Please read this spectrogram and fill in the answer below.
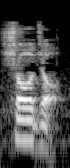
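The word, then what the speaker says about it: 少女: by that name PR correct pronunciation would be to draw out that first o to distinguish it from female virgins Sho young girl Sho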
